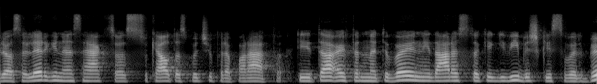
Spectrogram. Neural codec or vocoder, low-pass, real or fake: codec, 24 kHz, 0.5 kbps, DualCodec; 10.8 kHz; fake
